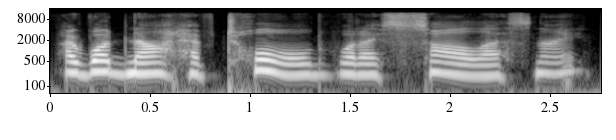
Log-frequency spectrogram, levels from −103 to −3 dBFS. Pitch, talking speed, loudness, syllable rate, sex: 220 Hz, 220 wpm, -19 LUFS, 3.9 syllables/s, female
